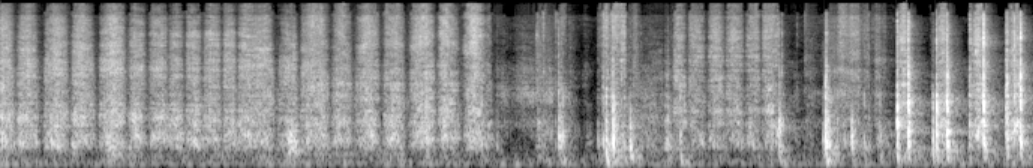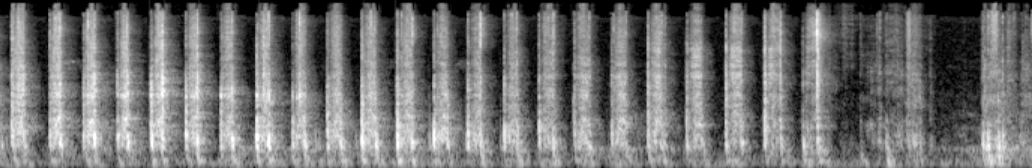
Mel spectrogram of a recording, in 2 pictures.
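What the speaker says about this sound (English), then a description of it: "I'm going to take Stays On ink pad. Run that right along the edge." An ink pad is rubbed along the edge of a journal page in a steady run of quick, dry scraping strokes, close and fairly quiet, with brief pauses between bursts and no talking.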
